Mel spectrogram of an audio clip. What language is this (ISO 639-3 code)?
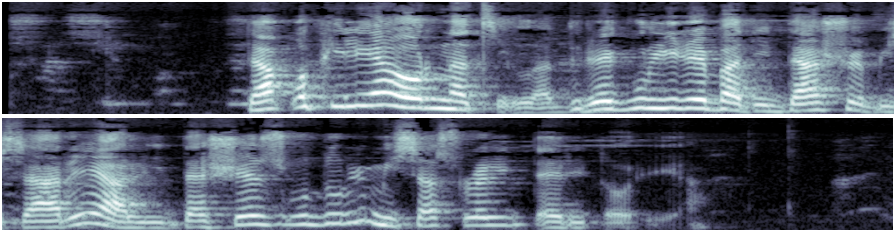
kat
